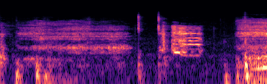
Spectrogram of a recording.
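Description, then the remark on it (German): A chicken clucks several times in close succession, loud, with short choppy bursts and brief gaps between them; no one speaks. “Ein Huhn.”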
